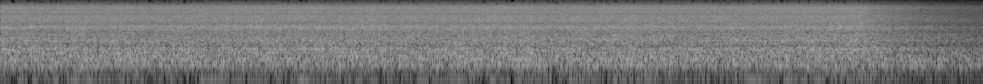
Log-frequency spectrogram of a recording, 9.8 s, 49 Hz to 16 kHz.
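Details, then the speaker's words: CamVac CGV286 twin-motor workshop dust extractor, about four years old: loud steady rush of air with an even high motor hum like a domestic vacuum, no rattle or squeal, then winds down; healthy running, noise mainly air extraction, directed away by baffle tubes. "so the motor noises is much like a domestic vacuum cleaner at home you really hear the motor working and it's the the main part the noise is the air being extracted from the machine"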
